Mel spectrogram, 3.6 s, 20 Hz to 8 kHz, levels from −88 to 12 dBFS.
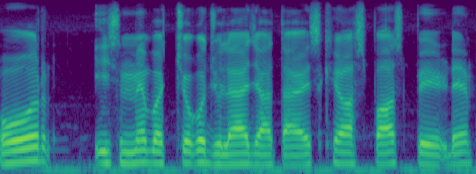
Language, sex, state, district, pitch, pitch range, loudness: Hindi, male, Uttar Pradesh, Saharanpur, 145 Hz, 135-150 Hz, -16 LUFS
